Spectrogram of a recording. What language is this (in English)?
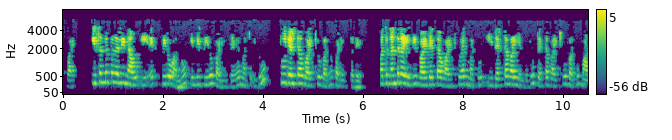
Kannada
